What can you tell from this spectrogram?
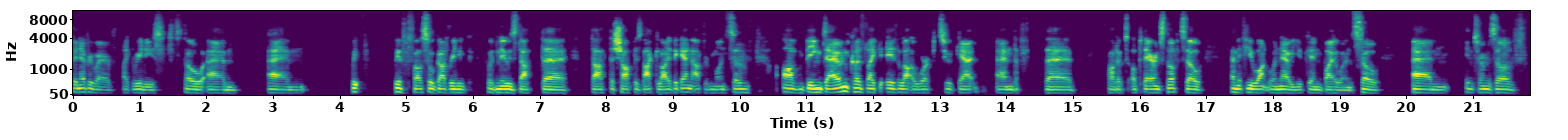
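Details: Adult male who stammers, one of seven people who stammer who made the stammering pride flag; stammering (stuttering).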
